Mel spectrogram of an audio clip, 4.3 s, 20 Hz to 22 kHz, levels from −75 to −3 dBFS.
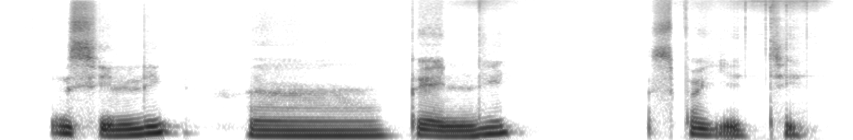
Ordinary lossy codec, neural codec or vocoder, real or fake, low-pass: none; autoencoder, 48 kHz, 32 numbers a frame, DAC-VAE, trained on Japanese speech; fake; none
